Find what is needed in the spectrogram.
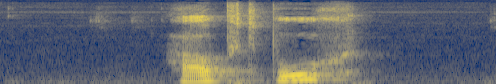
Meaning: ledger
- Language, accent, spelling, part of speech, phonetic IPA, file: German, Austria, Hauptbuch, noun, [ˈhaʊ̯ptˌbuːx], De-at-Hauptbuch.ogg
